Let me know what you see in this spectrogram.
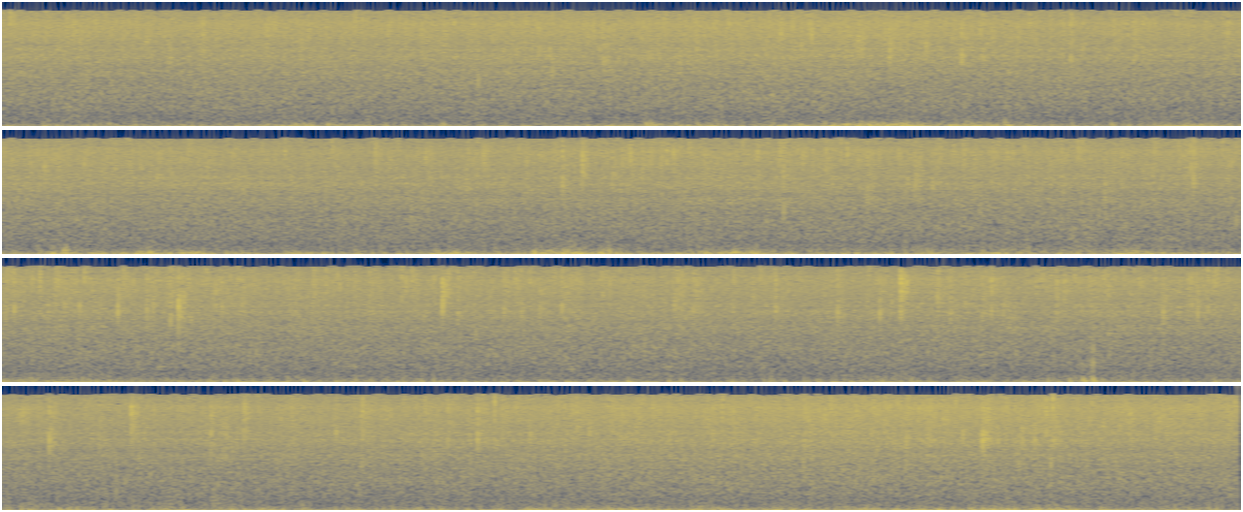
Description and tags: Recorded Rain
Moderate rain recorded with a stereo microphone through a second-story window
downpour, nature, rainfall, rain, weather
